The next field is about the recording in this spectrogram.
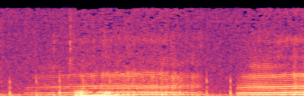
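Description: A buzzy, nasal cry of the Kakarok, a bird creature from the video game Wind Waker, a sustained warbling tone rich in harmonics that wavers and bends in pitch, with a low rumble midway and a brief break before resuming.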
